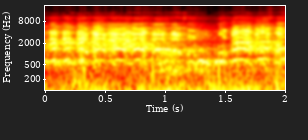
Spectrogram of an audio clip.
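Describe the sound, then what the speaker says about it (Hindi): Birds in Ku-ring-gai Chase National Park call continuously and fairly loudly, a dense clucking chorus with no one speaking. "ये यहाँ के पक्षी हैं।"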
